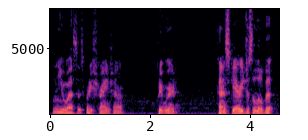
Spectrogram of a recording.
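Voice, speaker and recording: A man's voice: medium pitch, expressive, quick pace. An American man giving an unscripted, blunt opinion rant, swearing heavily and repeating phrases for emphasis. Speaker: vlogger giving commentary.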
